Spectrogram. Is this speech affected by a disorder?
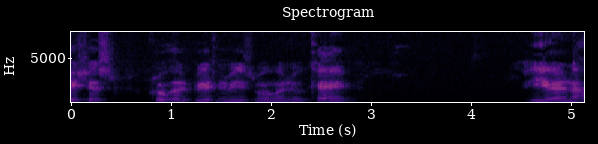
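Yes: slurred speech from poisoning.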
